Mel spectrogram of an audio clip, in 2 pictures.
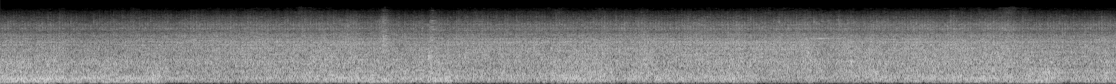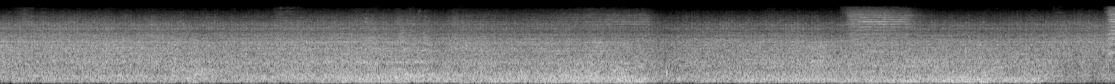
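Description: Double-stack intermodal well cars of a BNSF freight train rolling past, with the loud, steady noise of steel wheels on the rails and the cars rattling.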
